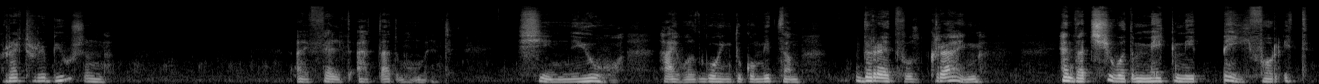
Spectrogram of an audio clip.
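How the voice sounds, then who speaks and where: A doomed victorian countess, low husky voice, slow and halting, very dramatic radio play. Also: female voice, full character voice. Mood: dread. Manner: halting, theatrical delivery in broken phrases. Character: haunted, foreboding Victorian countess, dramatic and intense. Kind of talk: period radio drama acting.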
